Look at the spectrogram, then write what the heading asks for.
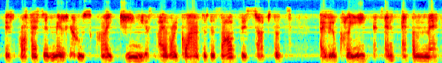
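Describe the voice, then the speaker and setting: Husky, fanatical German villain scientist. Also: male voice, lowish voice, big pitch swings, normal speed. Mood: gloating, grandiose. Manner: commanding, grandiose, urgent. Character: ruthless fanatical Nazi scientist, scheming and commanding. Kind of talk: 1940s radio drama acting. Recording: muffled vintage radio recording.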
